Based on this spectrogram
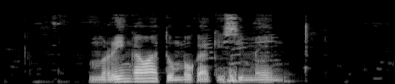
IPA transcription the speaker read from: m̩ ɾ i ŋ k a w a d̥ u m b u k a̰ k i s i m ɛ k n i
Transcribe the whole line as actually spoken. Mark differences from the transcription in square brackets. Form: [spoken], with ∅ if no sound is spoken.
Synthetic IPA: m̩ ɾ i ŋ [ɡ] a w a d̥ u m b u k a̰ k i s i m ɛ [∅] n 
